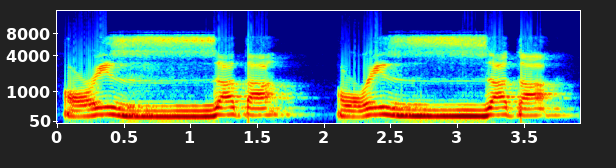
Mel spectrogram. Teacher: عین کے بعد جو زا ہے یہ زا سیٹی کے ساتھ پڑھا جائے گا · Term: سیٹی کی آواز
